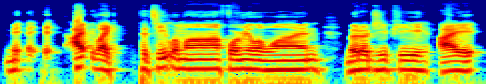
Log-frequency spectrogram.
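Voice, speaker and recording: A man's voice: lowish voice, little pitch movement, a little slow, dull audio. A man from the American South, a real estate agent as guest, talking earnestly and reflectively with frequent ums and restarts. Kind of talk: casual interview conversation.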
